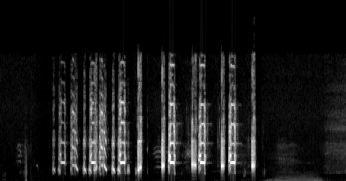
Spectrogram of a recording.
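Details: Grey francolin (teetar) call: a series of loud, harsh, clipped notes in rhythmic groups over about four seconds, followed by a low drawn-out moaning sound at the end.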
